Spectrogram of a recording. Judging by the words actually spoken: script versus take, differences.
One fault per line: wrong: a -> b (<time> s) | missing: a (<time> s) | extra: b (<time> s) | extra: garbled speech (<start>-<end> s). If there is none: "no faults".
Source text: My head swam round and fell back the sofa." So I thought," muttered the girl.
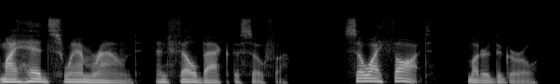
no faults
